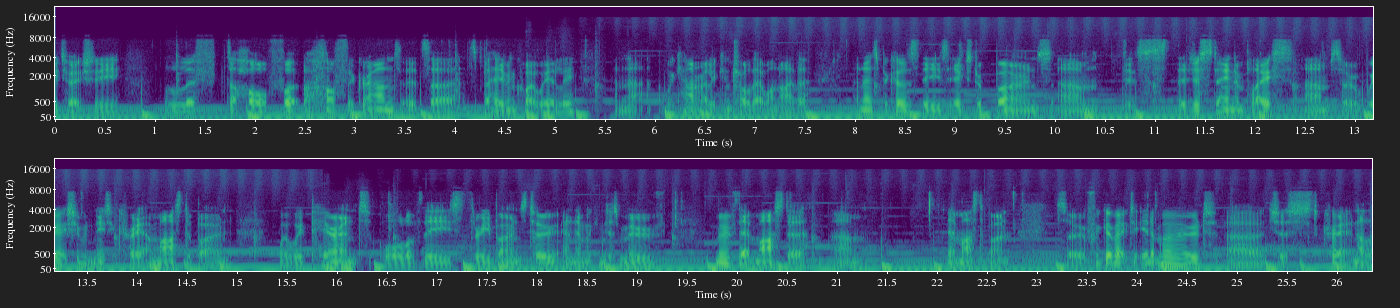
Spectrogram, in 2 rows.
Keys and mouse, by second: 4.1 ctrl+z, 4.7 click, 5.2 g, 8.5-8.8 middle drag, 9.0-9.4 shift+middle drag, 10.5-10.9 middle drag, 11.7 middle drag, 13.3 ctrl+z, 16.3 click, 17.0 shift+drag, 19.3 KP_3, 20.6-21.0 shift+middle drag, 22.5 drag, 22.7 Tab, 24.0 e.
